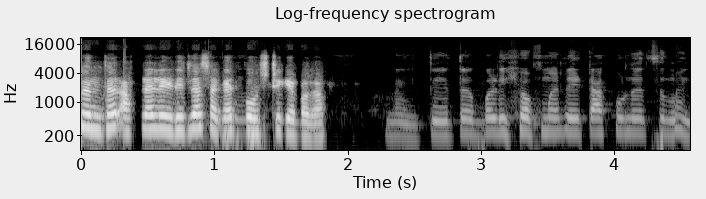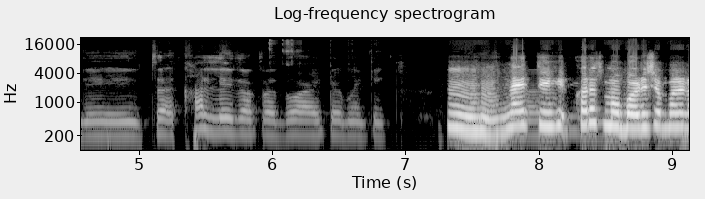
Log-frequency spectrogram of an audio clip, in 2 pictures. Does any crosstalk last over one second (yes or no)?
no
